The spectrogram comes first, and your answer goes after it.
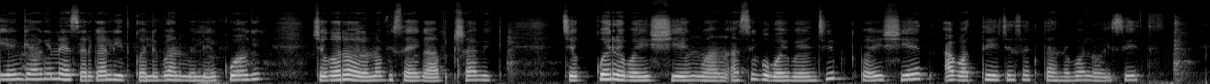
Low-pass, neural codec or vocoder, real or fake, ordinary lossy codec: none; vocoder, 44.1 kHz, 128 mel bands, Pupu-Vocoder; fake; none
